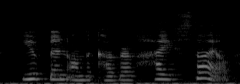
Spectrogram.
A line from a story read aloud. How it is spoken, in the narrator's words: she gasped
